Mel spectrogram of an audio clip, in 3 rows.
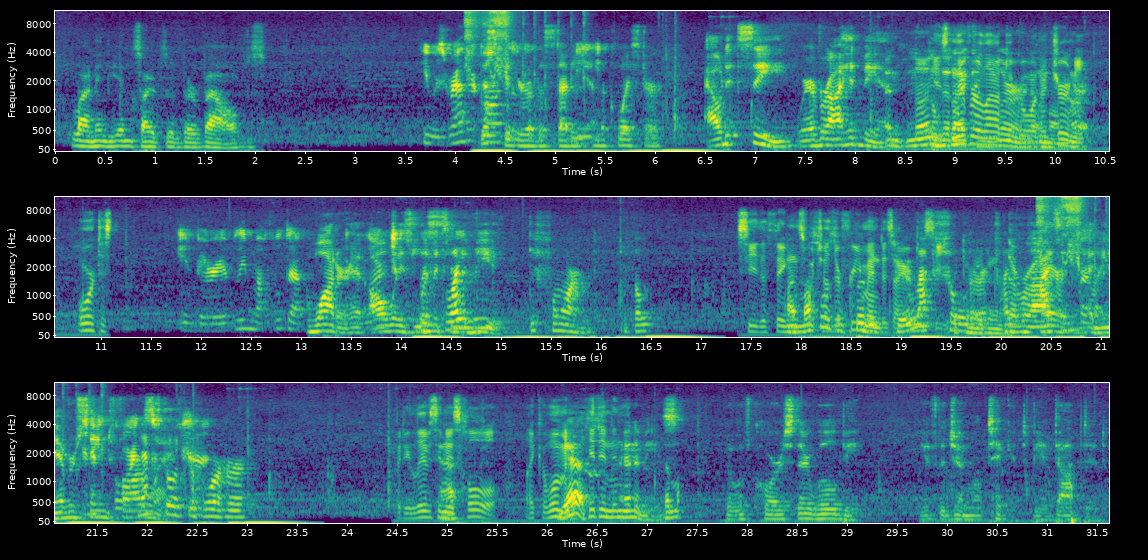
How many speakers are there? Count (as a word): six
